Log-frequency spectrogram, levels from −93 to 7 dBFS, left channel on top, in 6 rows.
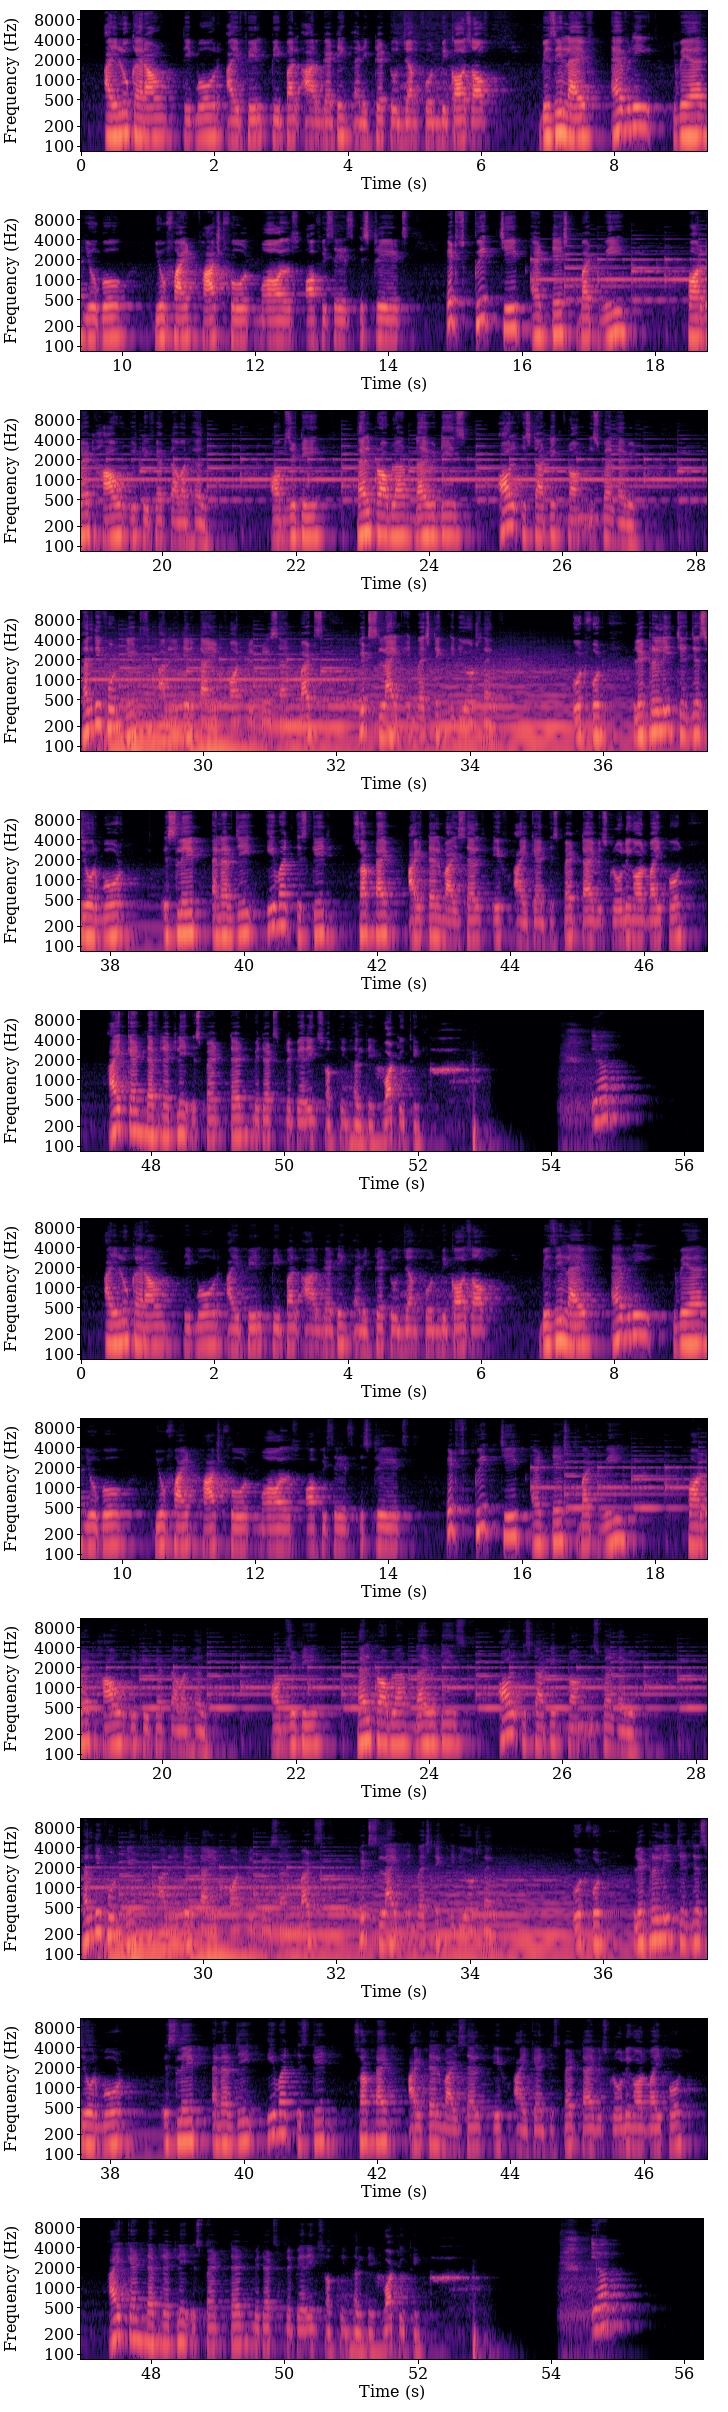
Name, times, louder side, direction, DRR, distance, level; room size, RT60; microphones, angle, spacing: voice 1, 0.4-6.2 6.9-8.6 8.9-10.1 10.5-14.3 14.9-17.7 18.5-20.7 21.6-22.5 22.9-24.6 25.0-27.1 28.2-31.8 32.3-34.4 35.5-36.2 36.5-38.3 38.8-41.4 41.7-46.6 47.4-52.9, left 3 dB, 85° left, 1.1 m, -29 dB
sound 1, 16.1-32.3, left 2 dB, 15° left, 7.2 m, -37 dB
sound 2, 28.4-38.4, left 1 dB, 50° left, 1.7 m, -30 dB
voice 2, 54.1-54.8, right 1 dB, 80° right, 5.7 m, -34 dB
30.0 x 24.0 x 7.6 m
head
